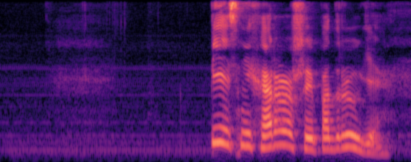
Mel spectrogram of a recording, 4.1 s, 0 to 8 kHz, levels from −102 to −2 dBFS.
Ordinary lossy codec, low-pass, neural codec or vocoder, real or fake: none; none; none; real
